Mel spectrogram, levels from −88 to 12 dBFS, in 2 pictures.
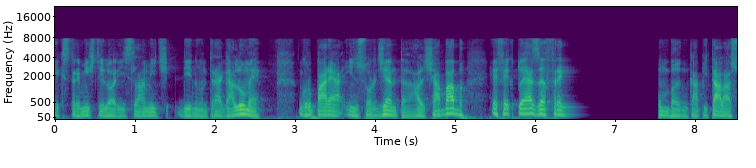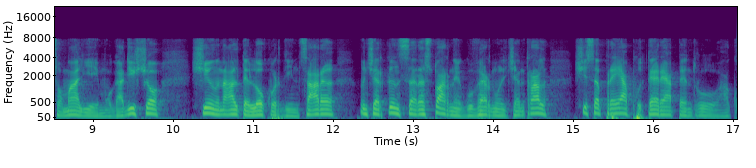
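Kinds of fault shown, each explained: long network dropout: Packets likely stopped arriving for 1.2 s, from 6.36 to 7.58 s. The receiver stretched the last sound into a fading buzz, then left 0.92 s of silence, and the audio resumes without the lost stretch.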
